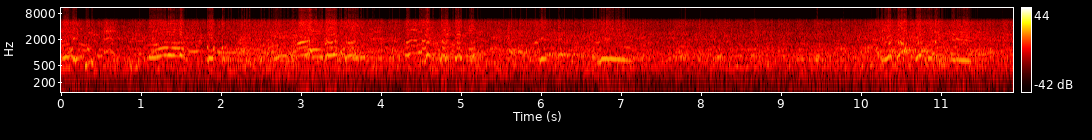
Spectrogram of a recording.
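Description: A large crowd chatters, with voices echoing in a big hall.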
